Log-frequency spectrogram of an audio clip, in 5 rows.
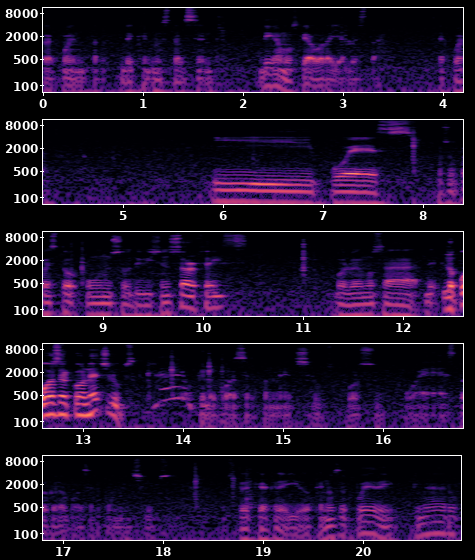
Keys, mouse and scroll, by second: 3.2-5.0 middle drag, 5.7 scroll up 2, 8.8 ctrl+2, 11.2 Tab, 14.4 ctrl+r, 14.9 ctrl+click, 17.8 click, 18.9 ctrl+r, 19.3 ctrl+click.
